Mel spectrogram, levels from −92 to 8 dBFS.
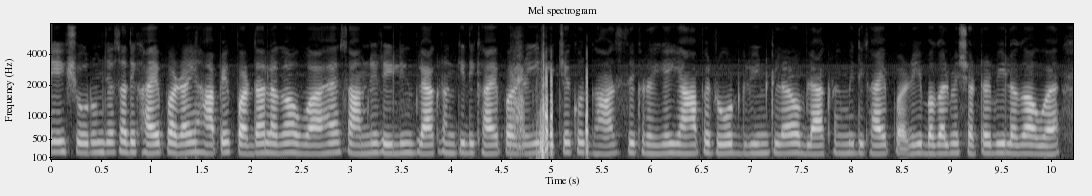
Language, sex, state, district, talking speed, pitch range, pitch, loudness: Bhojpuri, female, Bihar, Saran, 285 wpm, 190-205 Hz, 195 Hz, -19 LUFS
